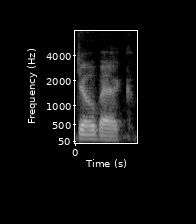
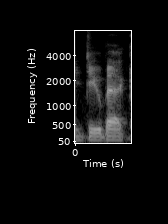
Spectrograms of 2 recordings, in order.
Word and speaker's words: Doubek: over um but so it's pronounced dobek but people almost always say do back and I just stopped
